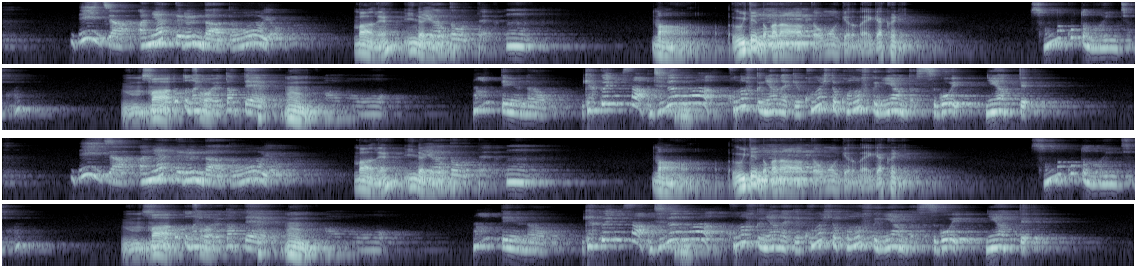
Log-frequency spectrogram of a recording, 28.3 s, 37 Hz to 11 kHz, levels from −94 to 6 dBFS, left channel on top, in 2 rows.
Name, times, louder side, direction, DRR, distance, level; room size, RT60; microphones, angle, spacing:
voice 1, 0.9-3.5 5.2-6.7 9.4-10.1 12.9-14.4 15.9-17.5 18.2-19.0 20.0-21.0 21.4-26.2 26.5-27.0, left 2 dB, 75° left, 3 dB, 1.6 m, -24 dB
voice 2, 4.4-5.6 8.1-8.6 9.1-11.3 15.7-16.3 16.6-16.8 17.7-18.1 22.6-22.8, left 1 dB, 20° left, 10 dB, 1.1 m, -21 dB
29.0 x 13.0 x 7.5 m, 1.2 s
head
